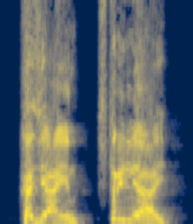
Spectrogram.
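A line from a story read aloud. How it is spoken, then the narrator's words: Shouting. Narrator (Russian): крикнул Дерюшка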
